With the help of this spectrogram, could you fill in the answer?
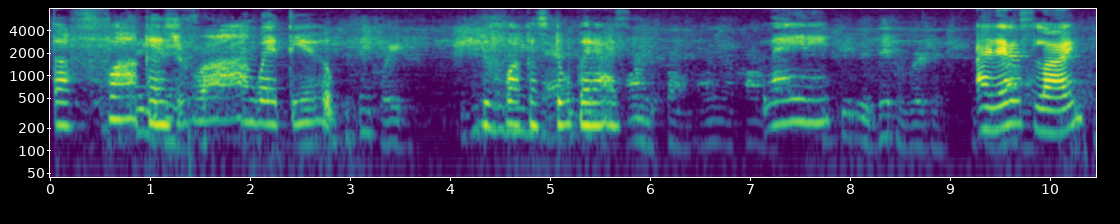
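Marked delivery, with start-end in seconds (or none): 0.0-7.8 imitating a grumpy old man yelling, pitched up and slow; mock angry rant, dragged out; hammed-up angry old man; retold yell. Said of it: "this grumpy ass man just yells and says".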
